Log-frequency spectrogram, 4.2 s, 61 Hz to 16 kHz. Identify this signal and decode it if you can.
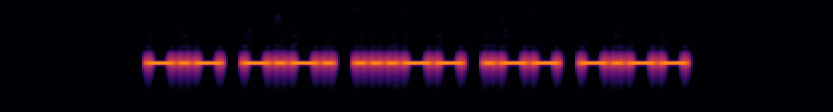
Morse code, heard as a keyed tone, about 29 wpm, 700 Hz. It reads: KC3WY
